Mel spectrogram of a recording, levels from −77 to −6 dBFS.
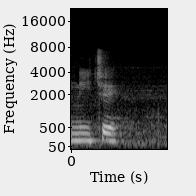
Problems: none marked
